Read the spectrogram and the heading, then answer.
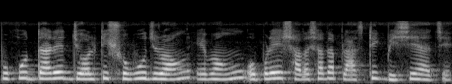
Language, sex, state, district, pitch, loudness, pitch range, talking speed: Bengali, female, West Bengal, North 24 Parganas, 260 Hz, -15 LUFS, 240-275 Hz, 160 wpm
